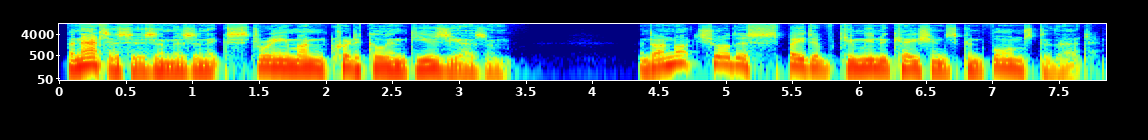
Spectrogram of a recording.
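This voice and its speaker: Mellow, deadpan man in a dry room. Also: mid-range voice, no echo. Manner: measured, deadpan, slightly formal. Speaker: podcast co-host. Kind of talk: conversational podcast discussion.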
